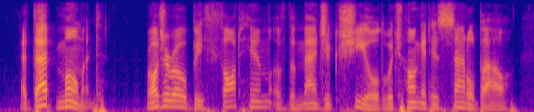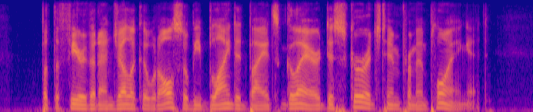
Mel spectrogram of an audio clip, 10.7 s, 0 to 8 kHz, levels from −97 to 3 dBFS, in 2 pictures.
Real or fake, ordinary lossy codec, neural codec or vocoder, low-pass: real; Opus, 32 kbps; none; 7.2 kHz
